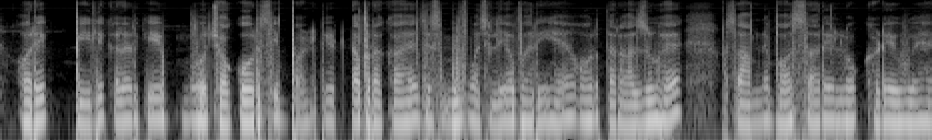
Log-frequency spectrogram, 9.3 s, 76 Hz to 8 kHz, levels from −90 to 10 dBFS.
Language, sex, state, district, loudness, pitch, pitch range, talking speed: Hindi, male, Bihar, Jahanabad, -21 LUFS, 140 Hz, 135-145 Hz, 165 wpm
